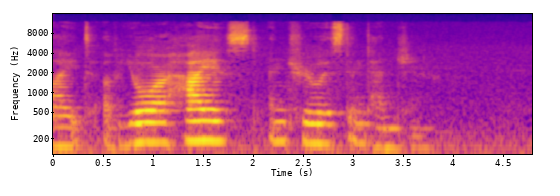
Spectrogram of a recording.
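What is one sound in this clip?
A young woman speaks slowly and calmly, close by.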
